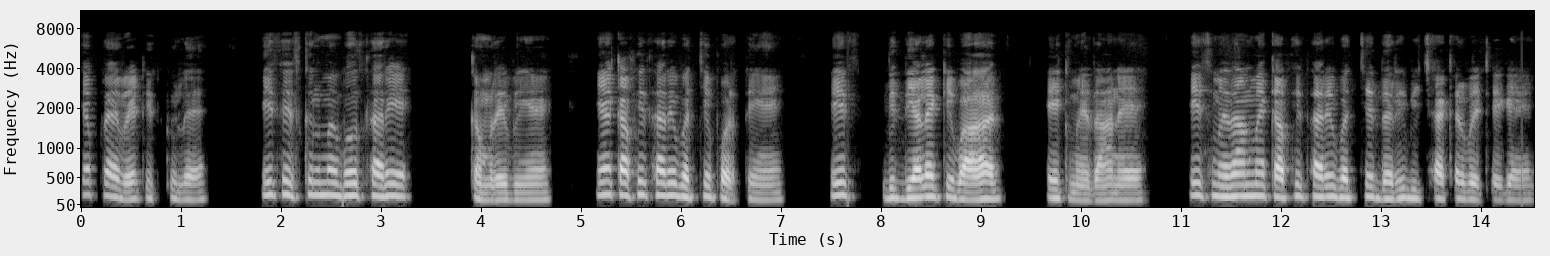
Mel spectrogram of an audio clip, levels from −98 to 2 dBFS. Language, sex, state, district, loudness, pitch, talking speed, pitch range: Hindi, male, Uttar Pradesh, Etah, -20 LUFS, 160 Hz, 155 wpm, 130-190 Hz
